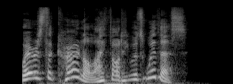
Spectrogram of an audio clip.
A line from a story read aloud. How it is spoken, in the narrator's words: Syme cried out like a man waking from sleep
